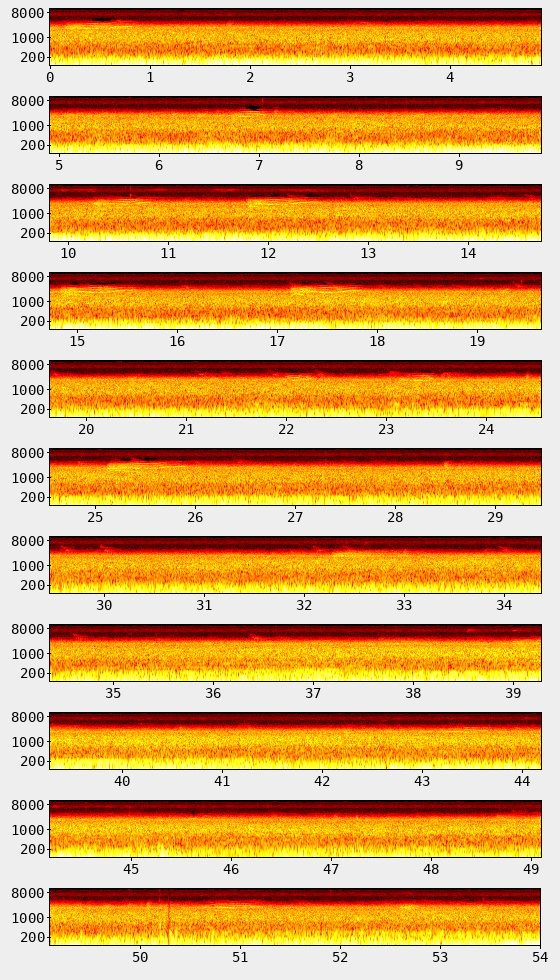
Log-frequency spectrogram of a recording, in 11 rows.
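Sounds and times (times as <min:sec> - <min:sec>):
background rush and low rumble: 0:00.0 - 0:54.0.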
